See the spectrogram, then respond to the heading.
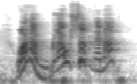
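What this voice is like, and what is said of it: Crazy Texan-style character voice. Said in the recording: “He's got like a crazy accent ... Texan”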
